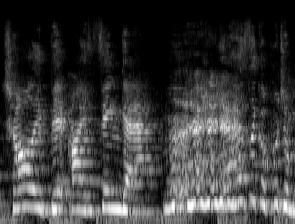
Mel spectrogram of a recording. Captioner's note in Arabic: يضحك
